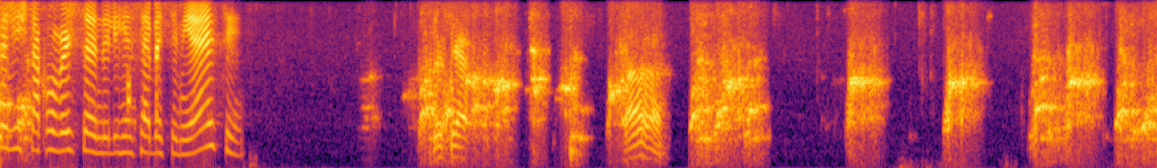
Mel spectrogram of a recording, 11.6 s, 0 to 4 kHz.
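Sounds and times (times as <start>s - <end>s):
speech: 0.0s - 2.6s, 4.2s - 7.7s
two dogs at a house barking loudly: 3.6s - 7.8s, 8.4s - 11.5s.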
